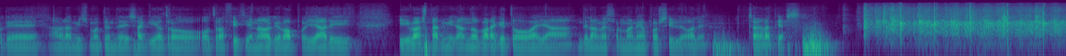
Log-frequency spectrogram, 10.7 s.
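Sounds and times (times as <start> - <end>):
speech: 0.0 - 8.6
crowd applause: 8.6 - 10.6.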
